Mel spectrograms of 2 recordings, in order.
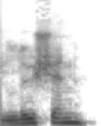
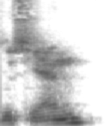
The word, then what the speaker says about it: Lucien: your name say actually Lucian uh so that's the American way to say it so my dad's side of the family they're they're Haitian so the correct way to say it is Lucen but growing up like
